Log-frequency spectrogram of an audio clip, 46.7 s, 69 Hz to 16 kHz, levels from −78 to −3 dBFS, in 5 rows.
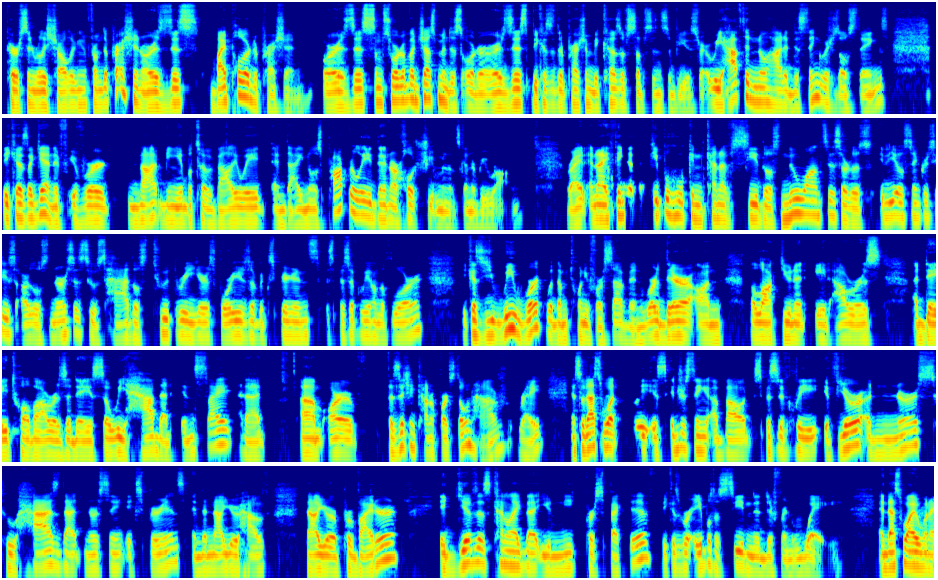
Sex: male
